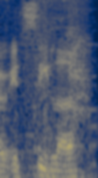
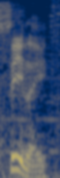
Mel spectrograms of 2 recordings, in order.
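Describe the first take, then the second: First: The name ends in an 'ah' sound. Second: The name ends in an 'ee' sound. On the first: The speaker calls it right. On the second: The speaker calls it wrong. "I just pronounced it how it was spelled"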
